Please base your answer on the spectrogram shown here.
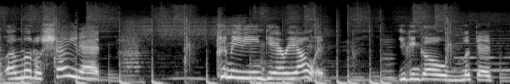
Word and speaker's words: Gary Owen: Now, when Gary Owen, okay, first of all, his name is Gary Owen without the S.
